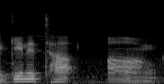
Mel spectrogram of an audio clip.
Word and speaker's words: ginataang: This is called ginataang. Ginataang. I usually have my students practice this word because there is a very noticeable and obvious glottal T right in the middle. The ginataang, that's the glottal T.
